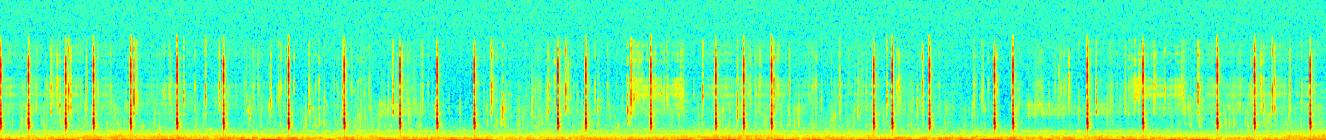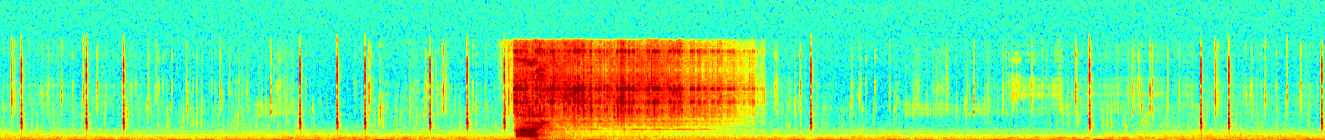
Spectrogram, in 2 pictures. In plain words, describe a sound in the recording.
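Soft clicks tick at a quick, steady pace.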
